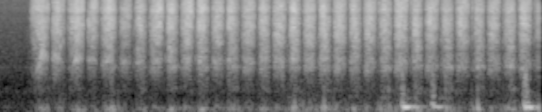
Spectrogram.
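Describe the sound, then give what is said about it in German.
A voice imitates fast rubbing of lotion on skin: rapid, even swishing strokes, about eight per second, with a hissy high texture and a couple of soft thumps near the end. “Und es klang, ich dachte erst so, ah, da wird jemand eingecremt.”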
